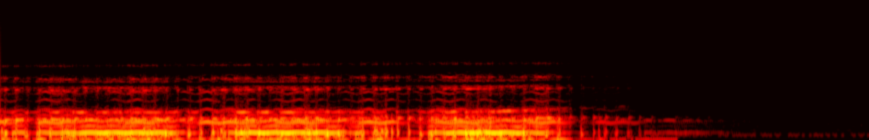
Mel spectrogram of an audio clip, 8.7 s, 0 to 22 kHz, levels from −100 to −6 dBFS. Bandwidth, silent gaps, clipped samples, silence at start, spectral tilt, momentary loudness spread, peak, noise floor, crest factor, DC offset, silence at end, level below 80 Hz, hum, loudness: 2.8 kHz; none; under 0.1%; 0 s; -11.5 dB/octave; 11 LU; -26 dBFS; -88 dBFS; 16 dB; under 0.1%; 2.6 s; -60 dBFS; none; -42 LUFS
